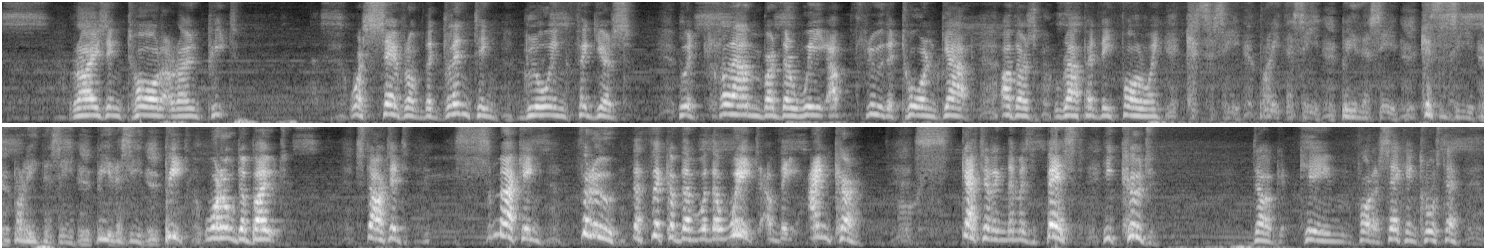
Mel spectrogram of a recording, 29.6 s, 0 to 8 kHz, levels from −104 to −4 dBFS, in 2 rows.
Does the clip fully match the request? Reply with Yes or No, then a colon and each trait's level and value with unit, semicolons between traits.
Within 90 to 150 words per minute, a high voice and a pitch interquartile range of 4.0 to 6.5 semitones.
Yes: average, 140 wpm; high, 200 Hz; average, 4.3 semitones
